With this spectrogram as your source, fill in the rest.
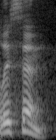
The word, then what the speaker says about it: listen: For example LISTEN, अब T silent हो गया क्योंकि ई से पहले वो यूज़ हुआ किसी भी वर्ड के अंदर। तो लिसन, अब देखें बिटवीन द वर्ड ये टी साइलेंट हो गया।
